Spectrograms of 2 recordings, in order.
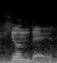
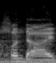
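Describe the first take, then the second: First: The word rhymes with Sunday. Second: The word does not rhyme with Sunday. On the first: The speaker calls it right. "what rhymes with Sunday? It is Hyundai" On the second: The speaker calls it wrong. "Not Hyundai"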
